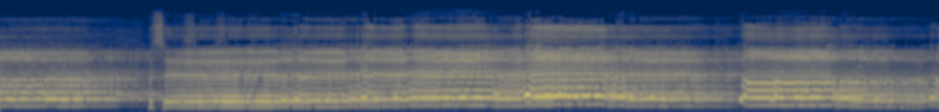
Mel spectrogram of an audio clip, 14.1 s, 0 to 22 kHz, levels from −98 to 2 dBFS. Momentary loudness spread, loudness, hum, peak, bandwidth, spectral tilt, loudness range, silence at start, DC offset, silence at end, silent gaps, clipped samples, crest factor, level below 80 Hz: 13 LU; -27 LUFS; none; -10 dBFS; 12 kHz; -2 dB/octave; 7 LU; 0 s; under 0.1%; 0 s; none; under 0.1%; 16 dB; under -90 dBFS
